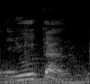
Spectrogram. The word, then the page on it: utang: Ansus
